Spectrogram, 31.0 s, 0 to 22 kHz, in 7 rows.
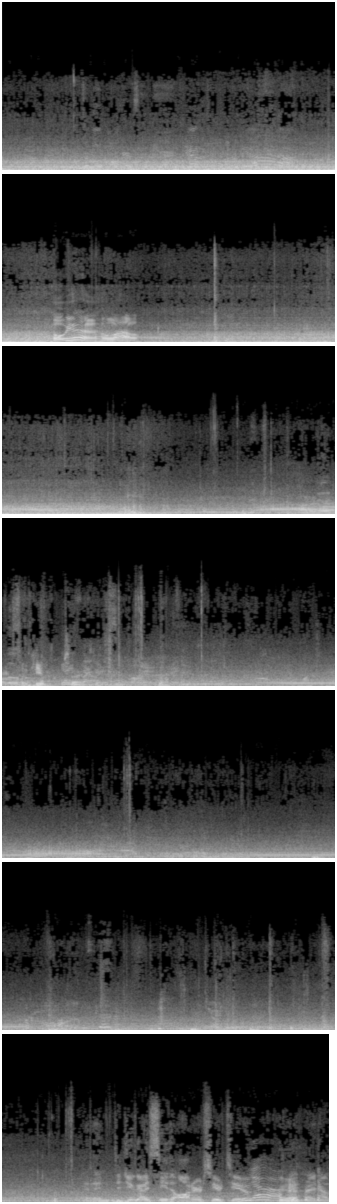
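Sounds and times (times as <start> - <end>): boat motor rumbling: 0.0 - 31.0
water noise: 0.0 - 31.0
wind noise: 6.2 - 27.7.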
